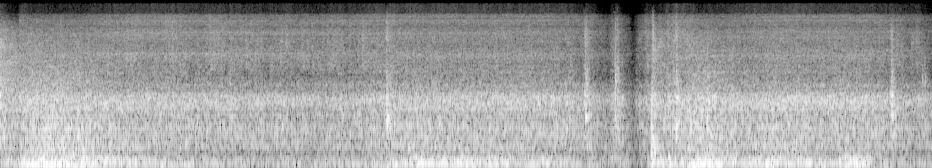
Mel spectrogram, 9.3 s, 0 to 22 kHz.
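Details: Richard Petty Superbird Mopar, not run since the 1970s, bottle-fed fuel with rotted fuel line and doubtful fuel pump: big engine running lumpy and uneven with stumbles and dips, likely fuel starvation; new fuel pump planned.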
